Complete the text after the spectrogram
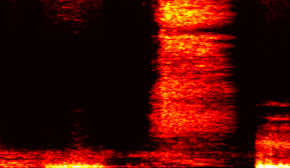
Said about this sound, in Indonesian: Tahan nafas saat sujud. Tahan nafas, ambil nafas gitu kan terus hembuskan pakai mulut.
